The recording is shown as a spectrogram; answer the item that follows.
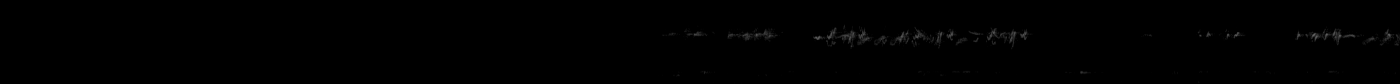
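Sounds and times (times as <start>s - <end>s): small birds chirping: 6.1s - 14.0s.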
